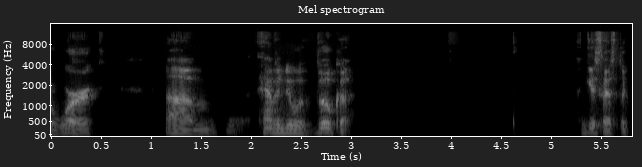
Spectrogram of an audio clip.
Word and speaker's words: VUCA: So I want to kind of transition to another part of your work, having to do with VUCA. I guess that's the correct pronunciation.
